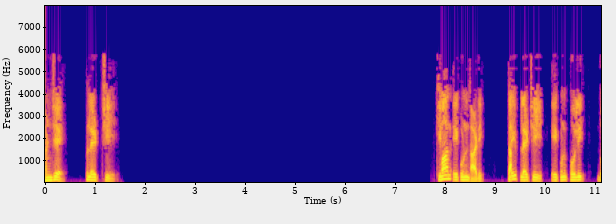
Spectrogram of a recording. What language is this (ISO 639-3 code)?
mar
